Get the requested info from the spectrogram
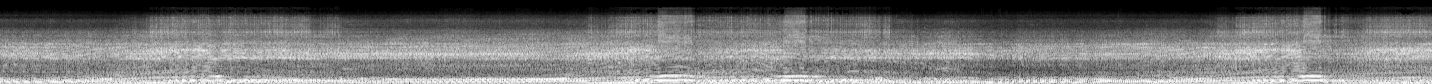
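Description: Motorcycle engine heard on board, pulling hard with its pitch climbing and falling again and again as it accelerates, shifts and slows, with sharp drops about halfway through and near the end, over a steady wind rush.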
